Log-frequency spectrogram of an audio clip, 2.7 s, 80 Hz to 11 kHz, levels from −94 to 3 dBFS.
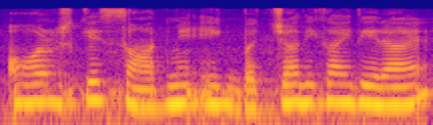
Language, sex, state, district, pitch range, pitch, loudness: Hindi, female, Himachal Pradesh, Shimla, 185-205 Hz, 195 Hz, -13 LUFS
